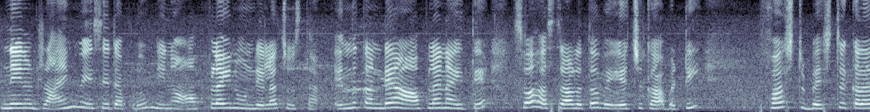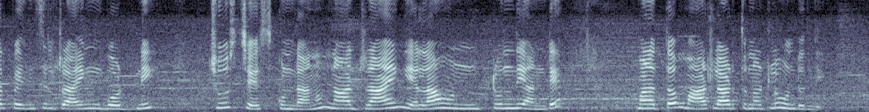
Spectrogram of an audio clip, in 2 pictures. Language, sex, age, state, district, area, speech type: Telugu, female, 18-30, Andhra Pradesh, Nandyal, urban, spontaneous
